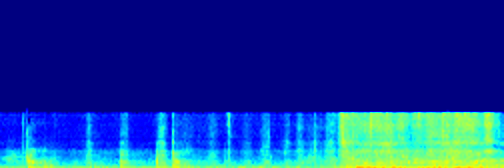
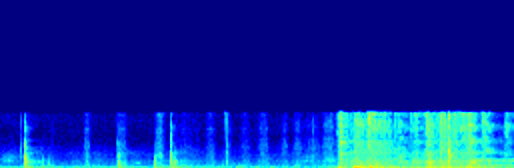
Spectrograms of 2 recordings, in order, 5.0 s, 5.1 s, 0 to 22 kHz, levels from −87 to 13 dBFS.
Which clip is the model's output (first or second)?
first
